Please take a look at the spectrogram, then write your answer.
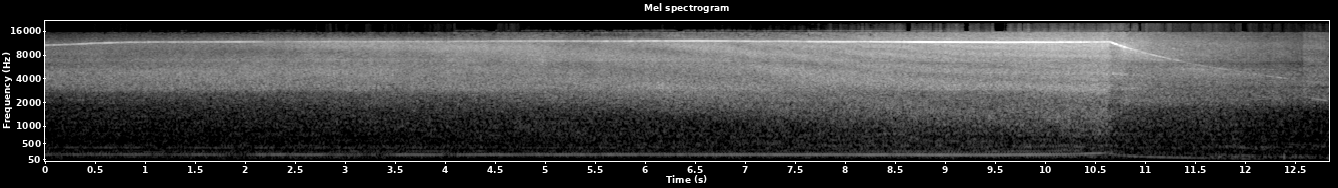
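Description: A pulling tractor at the Ogle County Fair tractor pull in Oregon, Illinois, its turbocharged engine screaming with a high whine at steady full power, swelling louder before abruptly spooling down as the run ends.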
